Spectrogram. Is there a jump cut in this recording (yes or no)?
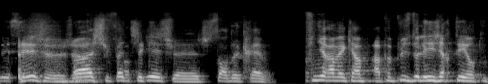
yes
